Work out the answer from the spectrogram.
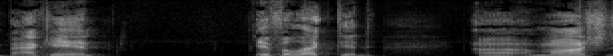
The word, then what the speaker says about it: Amash: Ames or amach sorry I used to go with amsh but I don't know I kind of like that pronunciation but Amash I think is the way that uh Roslin points out it it is said locally the former representative a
